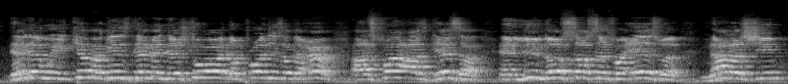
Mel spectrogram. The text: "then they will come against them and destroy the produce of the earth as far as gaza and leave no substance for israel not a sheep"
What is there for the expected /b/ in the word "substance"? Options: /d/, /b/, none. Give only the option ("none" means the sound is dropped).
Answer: none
